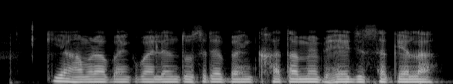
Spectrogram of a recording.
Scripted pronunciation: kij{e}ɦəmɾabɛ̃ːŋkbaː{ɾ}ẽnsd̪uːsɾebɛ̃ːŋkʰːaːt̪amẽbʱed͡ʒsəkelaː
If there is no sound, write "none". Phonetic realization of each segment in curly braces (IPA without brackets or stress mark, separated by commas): a, l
